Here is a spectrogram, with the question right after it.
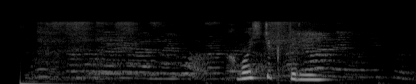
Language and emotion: Russian, neutral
